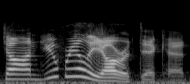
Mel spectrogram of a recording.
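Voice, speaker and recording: Male let's player, very forceful sharp tone, hugely varied pitch, casual, profane, jokey. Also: moderate pace, dull audio. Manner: profane, animated, jokey reactions. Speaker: streamer playing a game. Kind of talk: casual let's play commentary.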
